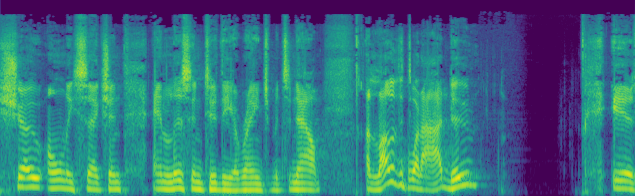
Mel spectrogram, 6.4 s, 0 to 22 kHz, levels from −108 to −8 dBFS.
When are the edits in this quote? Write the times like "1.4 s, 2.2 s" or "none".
4.1 s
